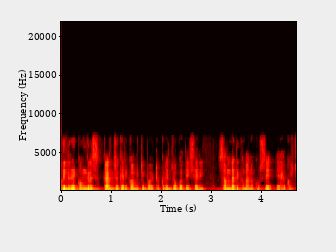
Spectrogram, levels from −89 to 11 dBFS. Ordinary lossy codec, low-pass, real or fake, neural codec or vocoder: Opus, 32 kbps; 7.2 kHz; real; none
